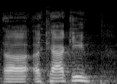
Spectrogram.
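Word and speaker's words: Akacki: Danny, I believe his last name is pronounced Akaki, talks about social engineering in great detail there.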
